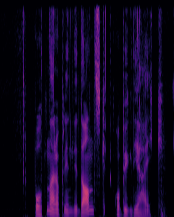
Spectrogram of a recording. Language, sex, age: Norwegian, male, 38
